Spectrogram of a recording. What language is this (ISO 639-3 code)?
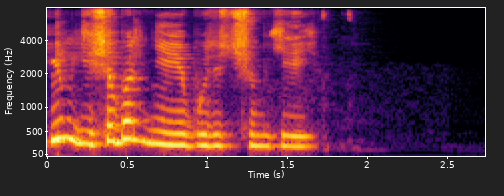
rus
